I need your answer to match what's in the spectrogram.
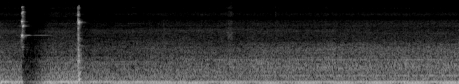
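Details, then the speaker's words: Rheem R-410A condenser after installing new warranty fan blade, amp clamp on compressor: steady low whir and even hum, no shaking, knocking or rattle after a couple of early clinks, unlike the whole unit shaking before; condenser fan running normally. "lot better. Before it was, man, this whole condenser was just shaking."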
